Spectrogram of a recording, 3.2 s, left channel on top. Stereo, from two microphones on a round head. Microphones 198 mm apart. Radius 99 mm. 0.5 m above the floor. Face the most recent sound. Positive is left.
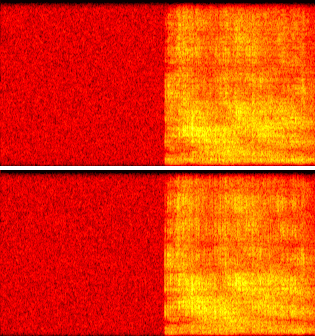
turn(degrees=-50)  # may be behind; listen again after turning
